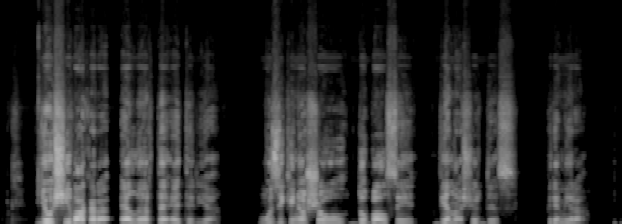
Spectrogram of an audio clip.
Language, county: Lithuanian, Vilnius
